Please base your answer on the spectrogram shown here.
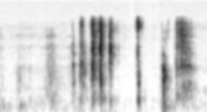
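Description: Fingers tap on a computer keyboard, a quick irregular burst of clicky keystrokes close to the microphone, sparse at first then bunching into rapid runs, with no voice.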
